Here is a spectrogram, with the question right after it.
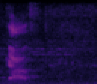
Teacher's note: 5 নম্বর মাখরাজ জিব্বার গোড়া থেকে একটু আগে বাড়িয়ে তার বরাবর উপরে তালুর সঙ্গে লাগায় মধ্যখান পেঁচানো কাফ।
